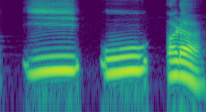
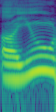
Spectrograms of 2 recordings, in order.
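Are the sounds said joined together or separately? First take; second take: separately; joined. First: Each sound is said separately with pauses. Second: The sounds are blended into one word. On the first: "अलग अलग भी पढ़ करके" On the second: "मिला करके पढ़ेंगे"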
